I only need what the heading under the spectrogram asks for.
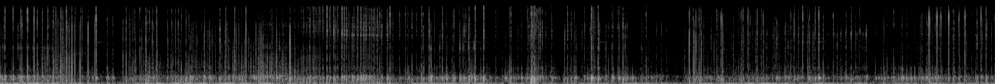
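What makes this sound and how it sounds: Long acrylic nails on both hands scratch and tap the white-painted metal mesh grille, a hollow dome, of a large USB condenser microphone with a glittery body. The result is a dense, continuous crackling scrape with a low, boomy rumble underneath and occasional sharper taps.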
